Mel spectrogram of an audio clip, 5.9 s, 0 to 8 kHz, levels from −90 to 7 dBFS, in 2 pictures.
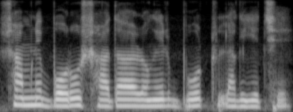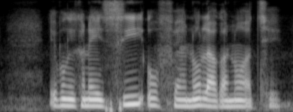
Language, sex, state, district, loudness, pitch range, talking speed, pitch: Bengali, female, West Bengal, Cooch Behar, -16 LUFS, 165-180 Hz, 135 wpm, 170 Hz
